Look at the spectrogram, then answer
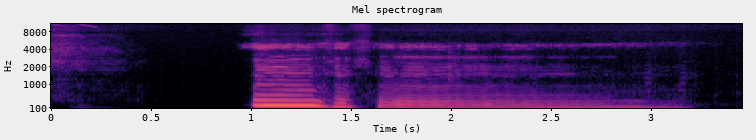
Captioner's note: hums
